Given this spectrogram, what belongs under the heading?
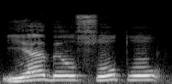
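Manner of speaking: slow chanted tajwid recitation of یبسط; یبسط in drawn-out Quran recitation; Quranic recitation. Shown as a demonstration. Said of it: "این کلمه هست".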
